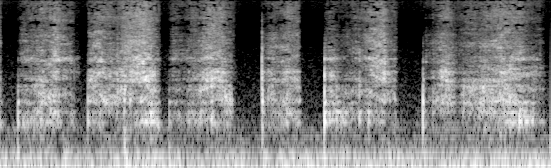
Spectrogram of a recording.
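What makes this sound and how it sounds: Long nails scratch across the inner floor and side of a light, unfinished wooden serving tray that is open and empty. The result is a steady, rasping scrape in repeated strokes with brief pauses between them, bright and gritty over a constant low rumble.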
